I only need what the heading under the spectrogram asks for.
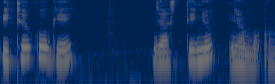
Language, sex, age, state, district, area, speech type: Santali, female, 30-45, West Bengal, Paschim Bardhaman, urban, spontaneous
